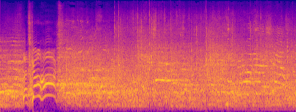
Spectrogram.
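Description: Hockey sticks clack against the puck and each other.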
